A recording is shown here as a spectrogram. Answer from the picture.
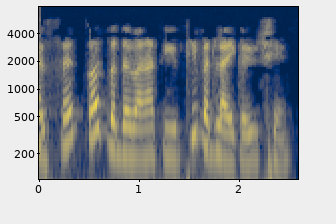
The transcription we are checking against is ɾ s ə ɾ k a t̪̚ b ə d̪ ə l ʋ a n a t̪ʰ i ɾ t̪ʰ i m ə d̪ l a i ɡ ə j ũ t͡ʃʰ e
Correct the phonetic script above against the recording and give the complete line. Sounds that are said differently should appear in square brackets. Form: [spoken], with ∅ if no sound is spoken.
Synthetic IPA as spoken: ɾ s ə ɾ k [ə] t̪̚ b ə d̪ ə l ʋ a n a [t̪] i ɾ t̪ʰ i [b] ə d̪ l a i ɡ ə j ũ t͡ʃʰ e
